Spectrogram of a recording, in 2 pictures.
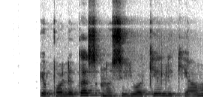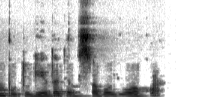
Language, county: Lithuanian, Marijampolė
